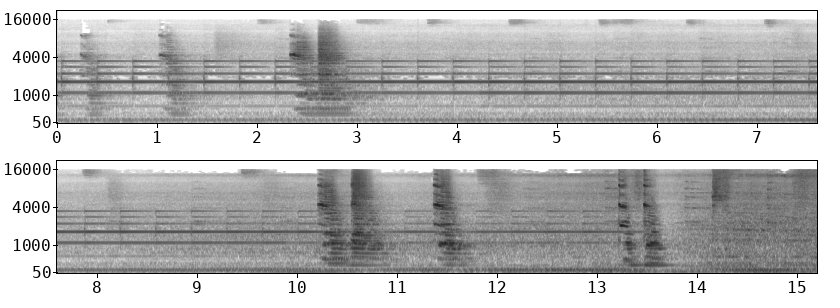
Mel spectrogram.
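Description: A diesel commuter locomotive rumbles as it approaches and passes close by.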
